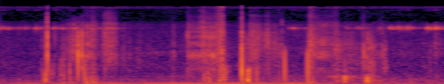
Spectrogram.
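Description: Footsteps on a tiled floor mixed with the phone being handled and moved: a run of irregular sharp knocks and short rustles over about three seconds, with a low rumble beneath.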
